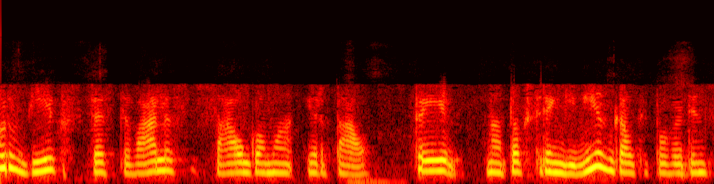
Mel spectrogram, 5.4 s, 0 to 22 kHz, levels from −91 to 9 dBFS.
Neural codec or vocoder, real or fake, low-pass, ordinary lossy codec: none; real; 9.9 kHz; AAC, 32 kbps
